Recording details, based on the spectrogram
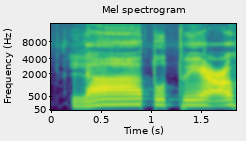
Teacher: یہاں پر تا اور طا کی آواز علیحدہ علیحدہ نکالنی ہے. تطیعہ عین کو حلق سے پڑھیں گے.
